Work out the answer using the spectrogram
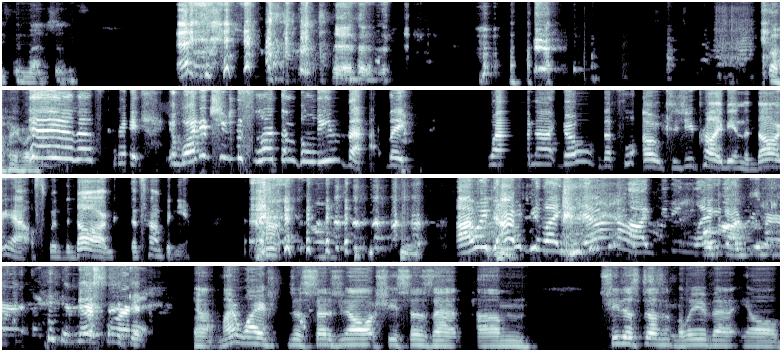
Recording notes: joined us on our Zoom Show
